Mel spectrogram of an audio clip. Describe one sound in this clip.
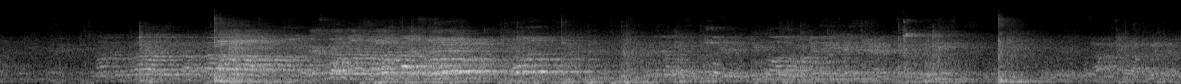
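A ball is kicked with sharp thuds in a large echoing hall.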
